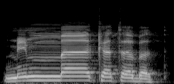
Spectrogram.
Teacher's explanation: تا ساکن پر قلقلہ نہیں کرنا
